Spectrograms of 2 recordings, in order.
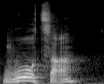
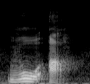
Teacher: Whereas like the British, they tend to have either hard T's or they do like the glottal T, so but then they do a schwa instead of pronouncing the R · the British, they tend to have either hard T's or they do like the glottal T, so but then they do a schwa instead of pronouncing the R, so they say water or they say water.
